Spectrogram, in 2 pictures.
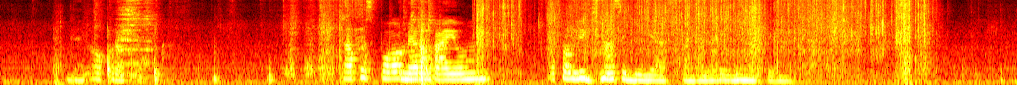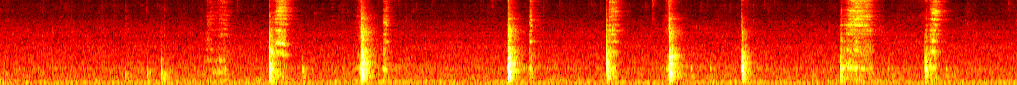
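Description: A knife chops sharply against a wooden cutting board.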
